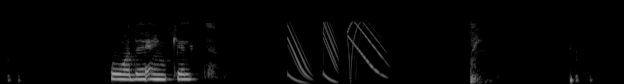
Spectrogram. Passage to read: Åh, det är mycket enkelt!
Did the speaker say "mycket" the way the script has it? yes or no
no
